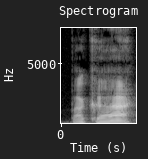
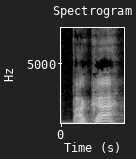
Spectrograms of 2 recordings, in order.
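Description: First: Louder, hateful echo; with hatred. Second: Higher, louder short goodbye; curt phone sign-off. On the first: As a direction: repeat the goodbye with loathing. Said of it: "с ненавистью повторил Персиков". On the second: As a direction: sign off abruptly. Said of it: "цокнула трубка и стихла". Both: A narrator's reading.

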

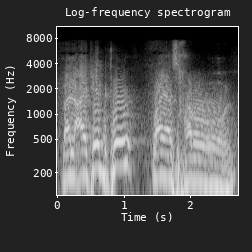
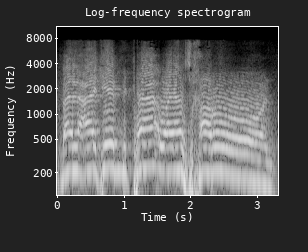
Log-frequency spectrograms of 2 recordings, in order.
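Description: First: عجبت read 'ajibtu, ending in -u; damma on the ta. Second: عجبت read 'ajibta, ending in -a; fatha on the ta. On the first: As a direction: recite slowly, عجبت closing on a rounded "tu". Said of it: "على قراءة ضم التاء". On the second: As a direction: recite slowly, عجبت with an open "ta" ending. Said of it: "على قراءة فتح التاء". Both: Shown as a demonstration.

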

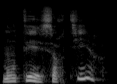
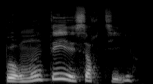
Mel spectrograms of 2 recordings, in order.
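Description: First: Soft questioning murmur; hushed, questioning inner voice; puzzled thought. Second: Slow, deliberate read-out; measured reading of a sign; reading a label. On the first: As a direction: wonder it to yourself, softly. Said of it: "pensa Charlie". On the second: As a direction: read it out slowly, word by word. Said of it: "Ils lurent". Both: A narrator's reading.

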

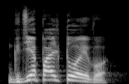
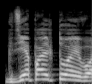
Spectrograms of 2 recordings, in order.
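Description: First: Sharp, raised demand for the coat. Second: Higher and louder, insisting; louder demand. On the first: Grandmother demands the boy's coat, sharply. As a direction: bark the question. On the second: Grandmother repeats the demand for the coat, shouting. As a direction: shout the question now. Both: Acted.

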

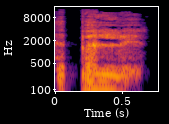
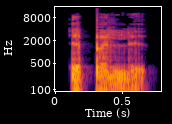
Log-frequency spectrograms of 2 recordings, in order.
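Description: First: Dying mother-in-law softly calls her son-in-law, faintly; barely voiced, lying weak on the pillows; faint whispered name. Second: Faint repeated name. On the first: Dying old woman to Ippolit, a faint murmur. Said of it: "прошептала она явственно". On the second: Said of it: "повторила теща". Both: A narrator's reading.

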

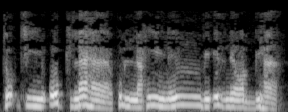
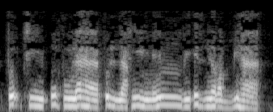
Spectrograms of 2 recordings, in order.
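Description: First: أكلها said uklaha, kaf without vowel; Qalun's reading. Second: Said in the usual way. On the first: Shown as a demonstration. Teacher shows Qalun's reading, أكلها as uklaha. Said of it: "قرأ قالون بضم الكاف هكذا". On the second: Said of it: "قرأ قالون بضم الكاف".

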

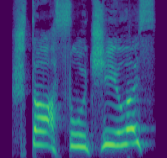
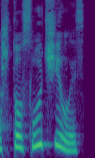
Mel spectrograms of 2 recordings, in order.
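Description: First: Growled. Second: Said in the usual way. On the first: Acted. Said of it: "прорычала женщина". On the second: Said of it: "Сначала я даже не поняла".

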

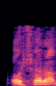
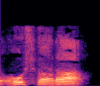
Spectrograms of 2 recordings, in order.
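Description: First: عشراء said with i, as ishara; عشراء mispronounced with kasra on the ayn; wrong first vowel. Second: عشراء slowly with u, as u-sha-ra; عشراء pronounced ushara, measured; correct first vowel. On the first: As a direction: give the rejected i vowel in عشراء. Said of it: "ما نقول عشراء". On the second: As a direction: draw out عشراء with damma on the ayn. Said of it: "نقول عشراء". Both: Shown as a demonstration.

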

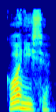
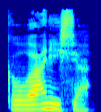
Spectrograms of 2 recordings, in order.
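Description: First: Commanding order. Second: Slow hissed threat; hissed order. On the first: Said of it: "снова приказала она". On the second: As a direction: hiss the order slowly. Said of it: "прошипела Клира". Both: A narrator's reading.

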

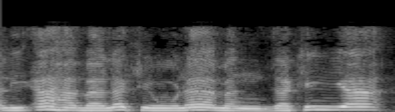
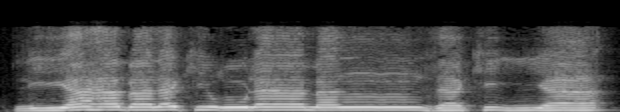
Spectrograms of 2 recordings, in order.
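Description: First: Said in the usual way. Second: Slow chanted verse with ليهب said "li-yahaba"; measured recitation, y replacing the hamza in ليهب; yaa after lam. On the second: Shown as a demonstration. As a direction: put a clear y after the l in ليهب. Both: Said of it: "بالياء بعد اللام".

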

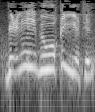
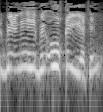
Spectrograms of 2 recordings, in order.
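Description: First: بوقية with a waw where the hamza was; slow بوقية without a glottal stop; hamza turned to waw. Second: A clear hamza in بأوقية; slow بأوقية with the hamza sounded; hamza pronounced. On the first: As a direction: say بوقية as "bi-wqiyya", slowly. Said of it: "فأبدل الهمزة واوا". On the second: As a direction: say بأوقية as "bi-ʾūqiyya", slowly, with a glottal stop. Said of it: "وإن حققتها تقول". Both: Shown as a demonstration.

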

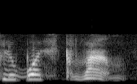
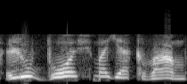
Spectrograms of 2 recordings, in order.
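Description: First: Said in the usual way. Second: "любовь моя к вам" slow and louder, weight on любовь; strong stress. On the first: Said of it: "не осталось уже и следа гнева". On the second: A narrator's reading. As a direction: lean hard on любовь, slowly. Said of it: "с сильным ударением повторил маркиз". (с сильным ударением на «любовь»)

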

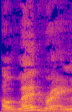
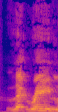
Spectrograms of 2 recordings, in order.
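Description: First: "lead" said slowly with a D, rhyming with "bed"; lead, like the metal. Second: "Let rain" with a clear T in "Let"; let, not lead. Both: Retold or imitated. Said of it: "it's not let rain, it's lead rain".

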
